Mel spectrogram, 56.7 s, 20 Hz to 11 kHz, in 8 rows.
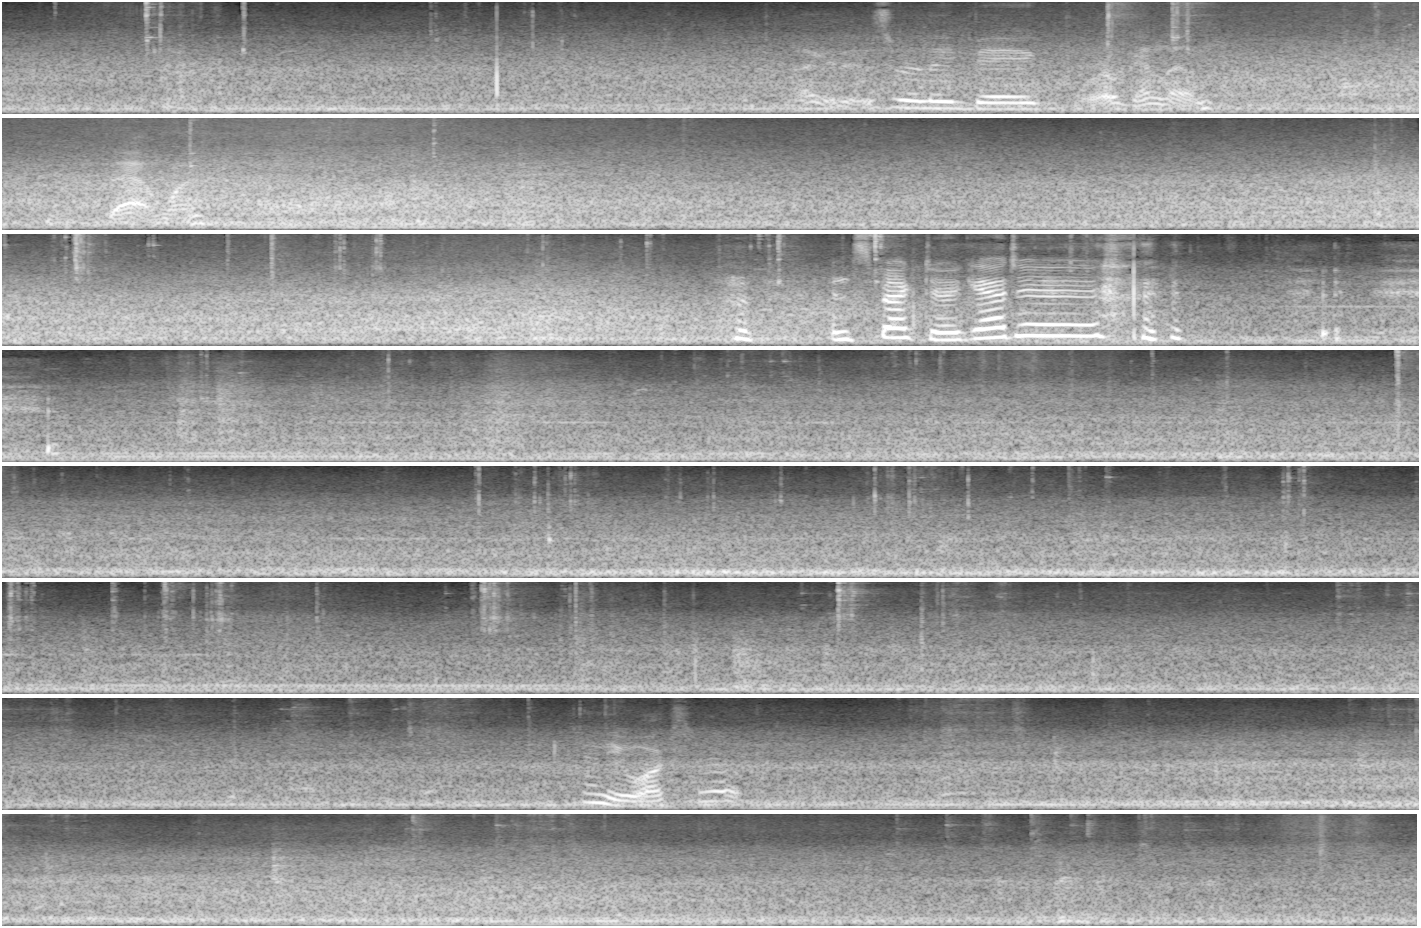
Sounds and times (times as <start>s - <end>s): Speech: 7.6s - 8.2s, 18.3s - 19.7s, 45.4s - 46.2s.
